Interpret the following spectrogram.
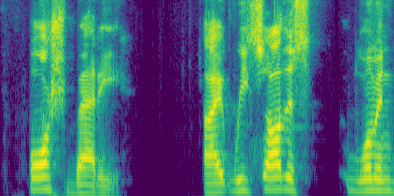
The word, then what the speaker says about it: Forsberg: Peter Forsberg is actually Foshberry.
